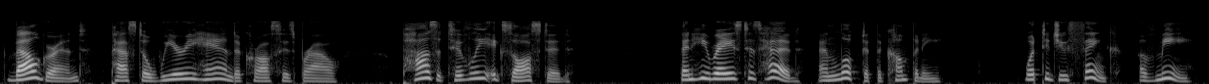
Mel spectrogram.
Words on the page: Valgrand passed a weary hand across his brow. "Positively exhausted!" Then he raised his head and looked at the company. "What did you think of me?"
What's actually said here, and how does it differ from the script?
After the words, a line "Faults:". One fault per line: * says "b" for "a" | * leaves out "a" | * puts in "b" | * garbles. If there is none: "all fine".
Valgrand passed a weary hand across his brow. "Positively exhausted!" Then he raised his head and looked at the company. "What did you think of me?"
Faults:
all fine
